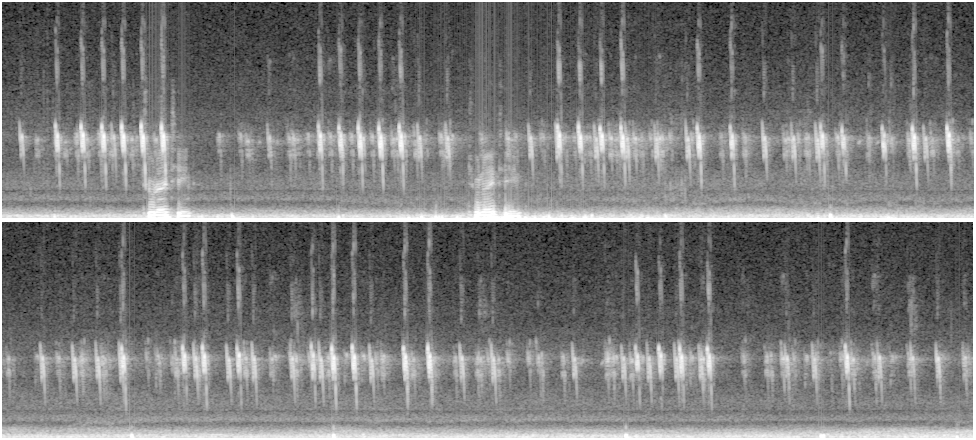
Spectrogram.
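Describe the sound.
Many rapid, high-pitched bird chirps repeat in a steady rhythm from start to end, with two brief louder bursts early on and a low rumble underneath.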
